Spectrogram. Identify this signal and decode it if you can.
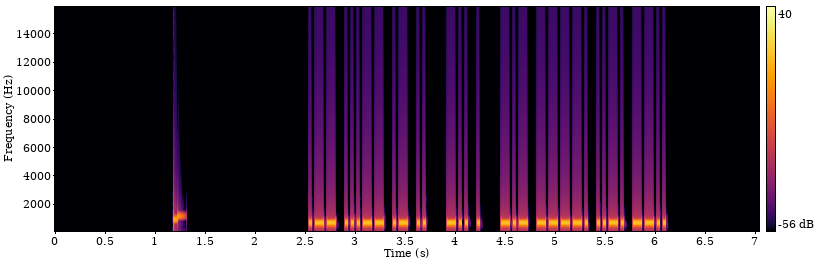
Morse code, heard as a keyed tone, about 40 wpm, 690 Hz. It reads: W3AI DE K9FZ
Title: USA Callsign DE Callsign - 4 Characters - 40wpm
